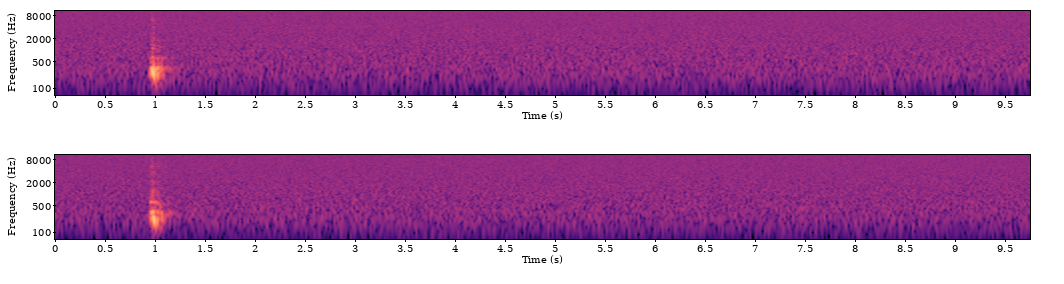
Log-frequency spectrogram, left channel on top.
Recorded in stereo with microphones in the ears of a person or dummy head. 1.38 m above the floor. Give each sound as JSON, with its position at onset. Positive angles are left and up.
{"t": 0.9, "sound": "a whoosh", "side_deg": -50, "distance_m": 3.0}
